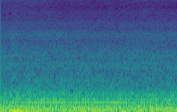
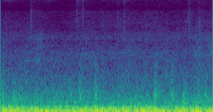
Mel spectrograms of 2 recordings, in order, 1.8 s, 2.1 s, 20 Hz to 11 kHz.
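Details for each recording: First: 2017 Mustang GT (S550) driven over a bumpy road after fitting updated BMR toe rod ends and a new alignment: low, steady road rumble with no clunks from the rear suspension. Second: 2017 Ford Mustang S550 GT driving: irregular light clunks and rattles over road rumble from BMR rear toe rod ends, a bad batch; fixed with updated replacement rod ends.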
